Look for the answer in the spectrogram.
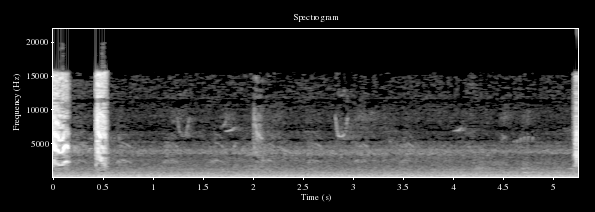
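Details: Female double-collared seedeater calling to stimulate a male; sharp, brief broadband chips near the start, one faint chip at two seconds and another at the end, with soft high whistles faintly in between over steady background hiss.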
